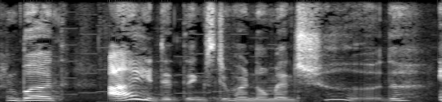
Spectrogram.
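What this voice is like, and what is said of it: Put-on Brazilian accent. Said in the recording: “He's Brazilian, by the way. That's why I did that accent.”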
